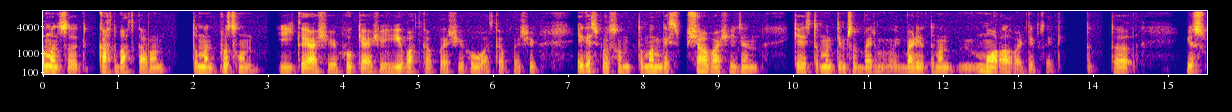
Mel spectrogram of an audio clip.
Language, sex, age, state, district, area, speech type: Kashmiri, male, 45-60, Jammu and Kashmir, Budgam, rural, spontaneous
